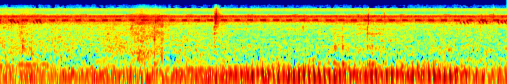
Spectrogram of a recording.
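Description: Insects trilling in a chorus: a steady, high-pitched, rapidly and evenly pulsing buzz, over a constant low rumble.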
